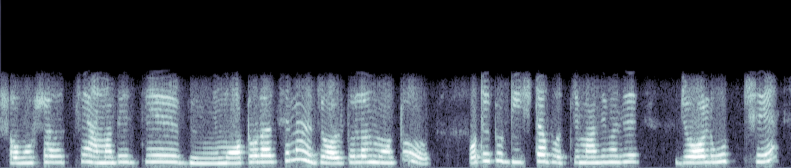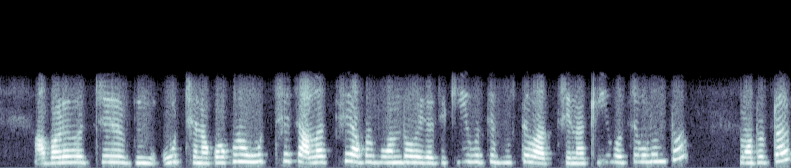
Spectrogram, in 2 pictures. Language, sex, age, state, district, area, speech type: Bengali, female, 30-45, West Bengal, North 24 Parganas, urban, conversation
